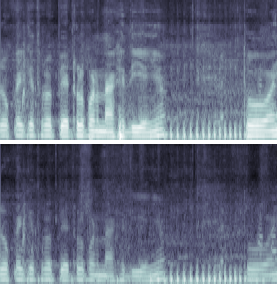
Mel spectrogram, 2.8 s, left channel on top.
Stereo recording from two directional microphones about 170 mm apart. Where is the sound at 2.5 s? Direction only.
75° left (ahead or behind).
